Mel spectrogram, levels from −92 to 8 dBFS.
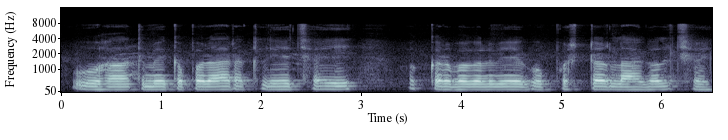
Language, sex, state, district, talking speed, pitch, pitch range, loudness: Maithili, male, Bihar, Samastipur, 120 wpm, 120 Hz, 120-125 Hz, -17 LUFS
